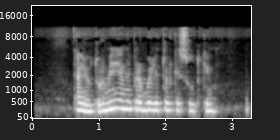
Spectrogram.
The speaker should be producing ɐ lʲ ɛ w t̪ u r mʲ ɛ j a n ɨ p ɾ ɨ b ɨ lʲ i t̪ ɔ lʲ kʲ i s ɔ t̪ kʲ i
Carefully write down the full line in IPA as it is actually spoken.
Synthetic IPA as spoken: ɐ lʲ ɛ w t̪ u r mʲ ɛ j a n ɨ p ɾ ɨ b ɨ lʲ i t̪ ɔ lʲ kʲ i s u t̪ kʲ i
